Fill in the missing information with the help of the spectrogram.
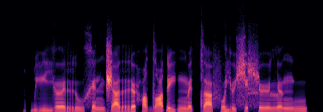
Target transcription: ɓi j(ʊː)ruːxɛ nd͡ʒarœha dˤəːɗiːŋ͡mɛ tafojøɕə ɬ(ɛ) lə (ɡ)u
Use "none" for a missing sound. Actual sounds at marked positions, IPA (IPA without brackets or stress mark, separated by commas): əː, ø, ŋ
